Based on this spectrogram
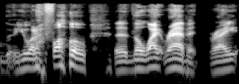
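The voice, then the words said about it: Poor impression of Morpheus' deep voice. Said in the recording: “my best Morpheus impression. That was terrible.”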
